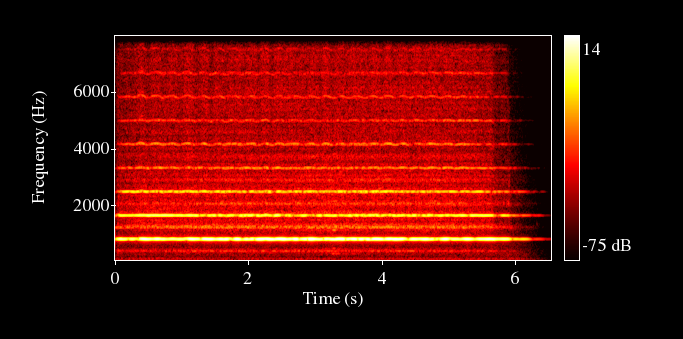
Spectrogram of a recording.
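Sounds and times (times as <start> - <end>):
flute: 0.0 - 6.5.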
